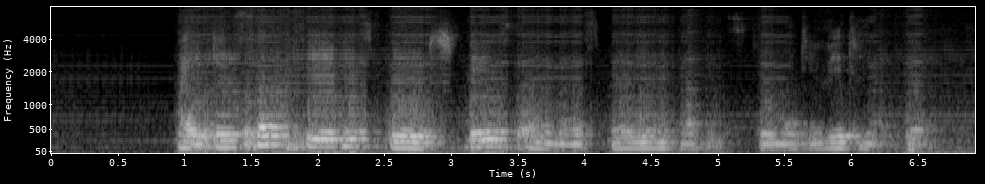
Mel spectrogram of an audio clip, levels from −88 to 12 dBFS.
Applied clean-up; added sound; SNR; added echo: neural separator model SepFormer DNS4.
